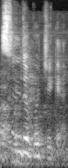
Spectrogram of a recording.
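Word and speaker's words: 순두부찌개: How do you pronounce it? Jjigae? Sundubujigae.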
